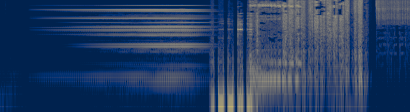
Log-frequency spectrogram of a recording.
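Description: Radio station ident sting. A synthesized tone swells up out of silence, then about two seconds in it breaks into a loud, stuttering burst of distorted glitch hits that cuts off abruptly shortly before the end.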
